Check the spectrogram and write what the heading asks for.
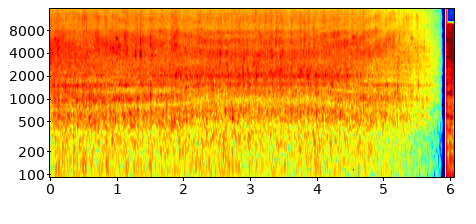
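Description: A jet of spring water from a pipe splashing into a fish pond: a steady rushing splash that fades out shortly before the end.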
